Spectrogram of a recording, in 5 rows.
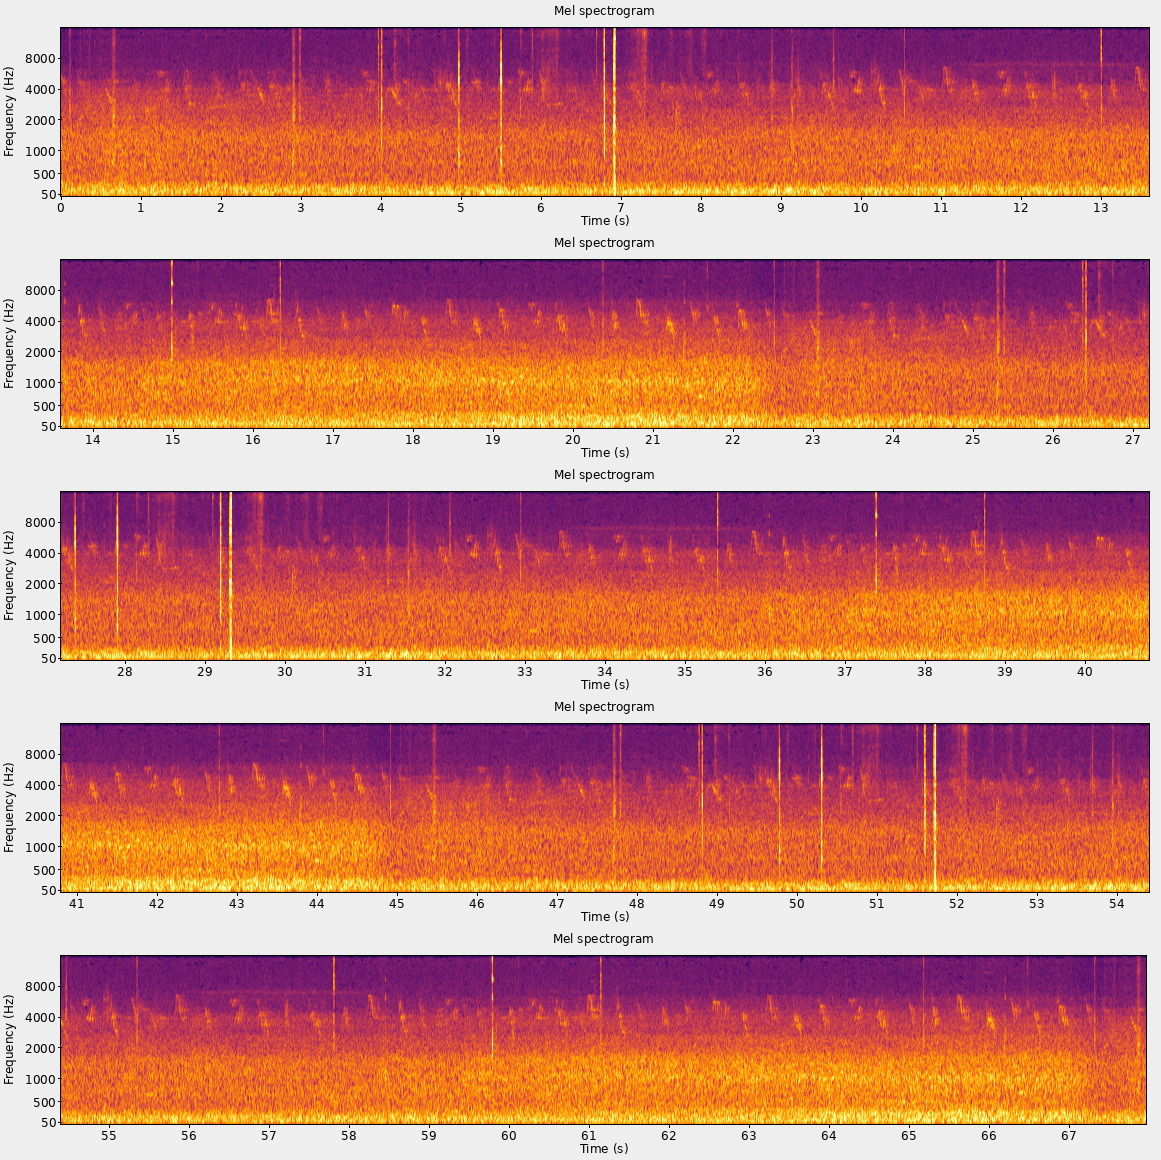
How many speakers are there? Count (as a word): zero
